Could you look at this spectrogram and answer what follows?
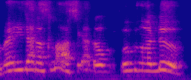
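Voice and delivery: a friend ribbing you for getting lost; teasing friend. Retold or imitated. Friend voiced teasing in story.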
